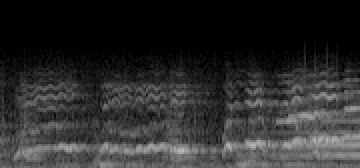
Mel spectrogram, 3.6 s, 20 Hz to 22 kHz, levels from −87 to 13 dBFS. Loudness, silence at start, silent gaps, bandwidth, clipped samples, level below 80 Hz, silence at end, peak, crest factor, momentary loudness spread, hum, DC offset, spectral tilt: -28 LUFS; 0 s; none; 7.4 kHz; under 0.1%; -52 dBFS; 0 s; -12 dBFS; 16 dB; 10 LU; none; under 0.1%; -7.5 dB/octave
